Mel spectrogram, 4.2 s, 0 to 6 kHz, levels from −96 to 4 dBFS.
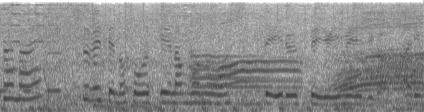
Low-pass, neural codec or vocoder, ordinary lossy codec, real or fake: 5.4 kHz; none; none; real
